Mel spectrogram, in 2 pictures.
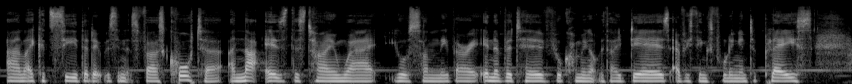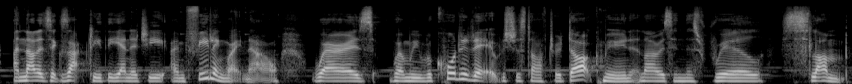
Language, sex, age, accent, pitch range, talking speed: English, female, 20-39, British, 150-170 Hz, 210 wpm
